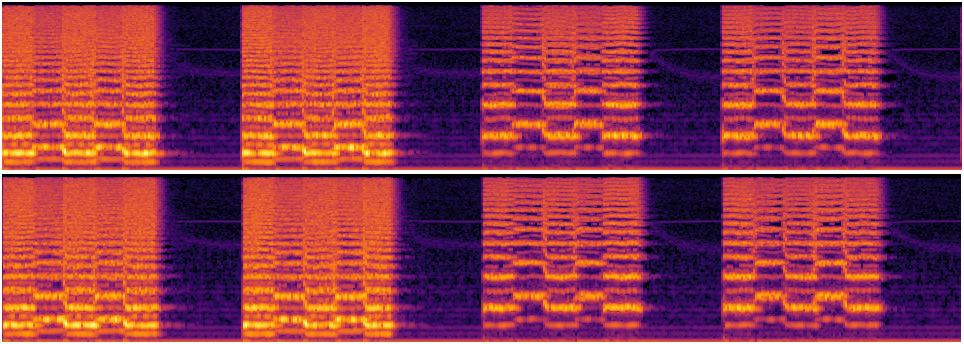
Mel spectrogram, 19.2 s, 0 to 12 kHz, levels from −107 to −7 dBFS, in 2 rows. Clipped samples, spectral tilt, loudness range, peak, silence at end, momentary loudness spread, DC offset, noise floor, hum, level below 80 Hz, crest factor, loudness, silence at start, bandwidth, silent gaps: under 0.1%; -2.5 dB/octave; 6 LU; -4 dBFS; 0.8 s; 9 LU; 0.2%; -73 dBFS; 60 Hz at -65 dBFS; -58 dBFS; 18 dB; -21 LUFS; 0 s; 11.5 kHz; none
